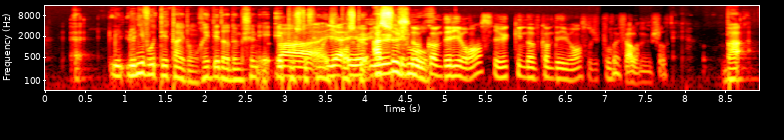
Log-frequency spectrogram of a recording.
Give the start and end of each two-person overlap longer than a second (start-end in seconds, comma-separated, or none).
2.9-4.9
